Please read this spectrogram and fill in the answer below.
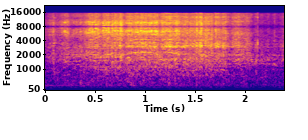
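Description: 1/6-scale radio-controlled Jeep Wrangler driving over a forest trail towards the listener, its motor and drivetrain running with a high whirring hiss that swells in the first half second and then holds steady.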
